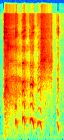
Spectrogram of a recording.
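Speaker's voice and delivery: a high burst of real laughter at the chat. Real, not acted. Tarot reader cracking up at her viewers' comments, real laughter. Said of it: "You guys are fucking crack ups".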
